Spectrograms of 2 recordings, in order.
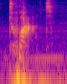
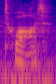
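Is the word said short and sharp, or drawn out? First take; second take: short; drawn out. First: It is short, sharp and gutsy. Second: It is drawn out, American-style.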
